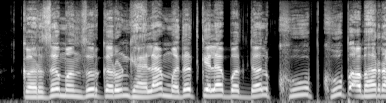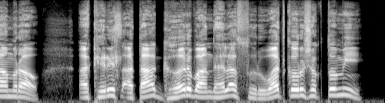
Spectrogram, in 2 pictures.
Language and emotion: Marathi, happy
